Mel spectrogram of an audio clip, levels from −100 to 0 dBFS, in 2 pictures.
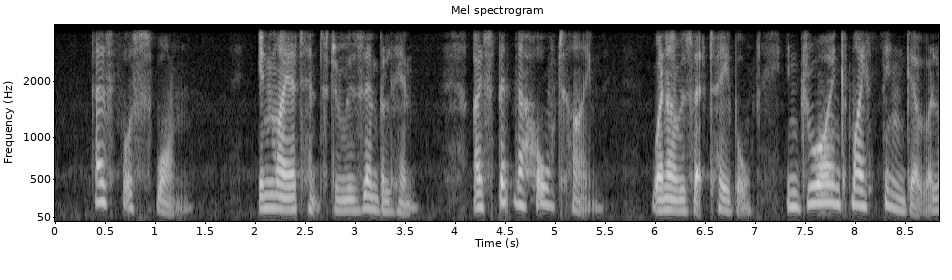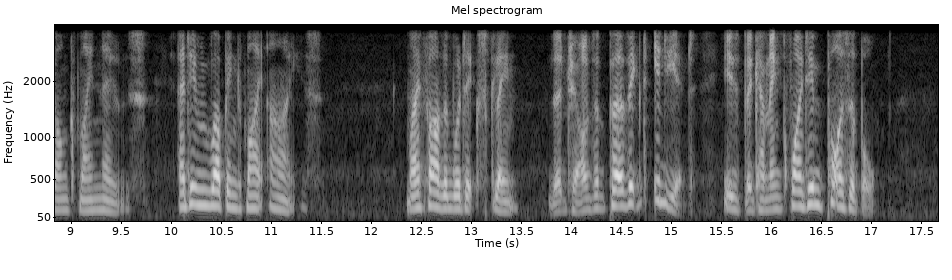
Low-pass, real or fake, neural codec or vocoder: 3.6 kHz; fake; codec, 16 kHz, 16 kbps, FreqCodec, smaller model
